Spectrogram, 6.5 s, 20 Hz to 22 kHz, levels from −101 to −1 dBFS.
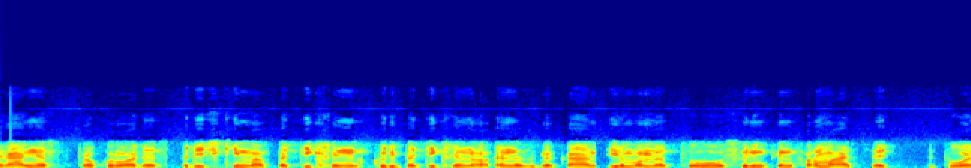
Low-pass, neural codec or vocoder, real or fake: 10.8 kHz; none; real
